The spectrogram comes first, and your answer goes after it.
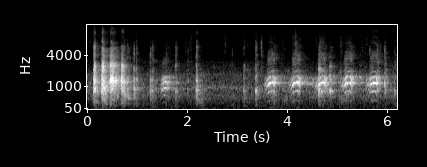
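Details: Noisy Japanese macaque group at Asahiyama Zoo, Hokkaido. Harsh opening cries give way to a rhythmic run of rising-and-falling wavering calls, repeated roughly every half second.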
